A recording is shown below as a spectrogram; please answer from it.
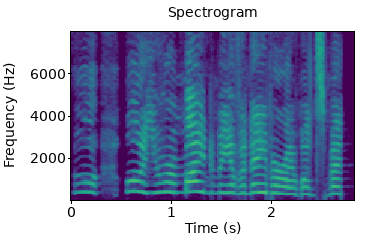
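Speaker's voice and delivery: very high squeaky cooing; squeaky baby talk. Pretend. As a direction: squeal it like fussing over a puppy.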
